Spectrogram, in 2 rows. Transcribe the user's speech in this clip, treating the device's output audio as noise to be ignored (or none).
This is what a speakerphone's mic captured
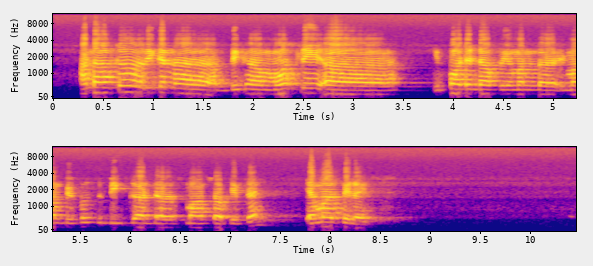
none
